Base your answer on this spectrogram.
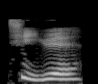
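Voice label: "契约", Mandarin Chinese; chinese flashcards; hsk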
